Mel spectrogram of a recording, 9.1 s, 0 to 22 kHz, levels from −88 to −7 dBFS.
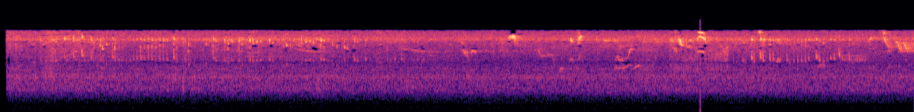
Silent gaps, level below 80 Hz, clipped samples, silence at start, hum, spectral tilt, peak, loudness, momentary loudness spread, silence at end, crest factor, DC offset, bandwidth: none; -84 dBFS; under 0.1%; 0.05 s; none; 8.5 dB/octave; 0 dBFS; -18 LUFS; 10 LU; 0 s; 22 dB; under 0.1%; 11 kHz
